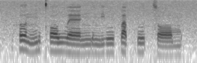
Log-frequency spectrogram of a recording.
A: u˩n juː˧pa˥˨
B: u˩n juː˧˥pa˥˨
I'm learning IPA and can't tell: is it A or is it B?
A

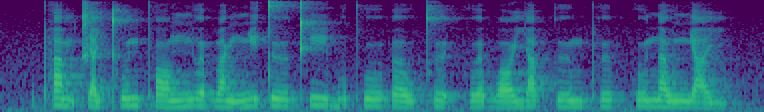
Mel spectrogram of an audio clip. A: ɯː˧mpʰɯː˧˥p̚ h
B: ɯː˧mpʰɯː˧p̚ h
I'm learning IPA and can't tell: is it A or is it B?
A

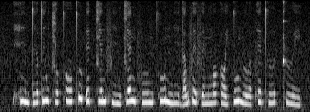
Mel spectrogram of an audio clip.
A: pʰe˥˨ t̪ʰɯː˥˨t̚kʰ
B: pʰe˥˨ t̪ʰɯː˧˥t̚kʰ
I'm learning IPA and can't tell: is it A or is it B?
B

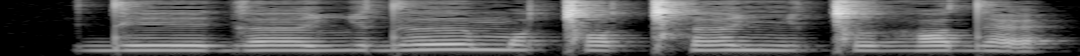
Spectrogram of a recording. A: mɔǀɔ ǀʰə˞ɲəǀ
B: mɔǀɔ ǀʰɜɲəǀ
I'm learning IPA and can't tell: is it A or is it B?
B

